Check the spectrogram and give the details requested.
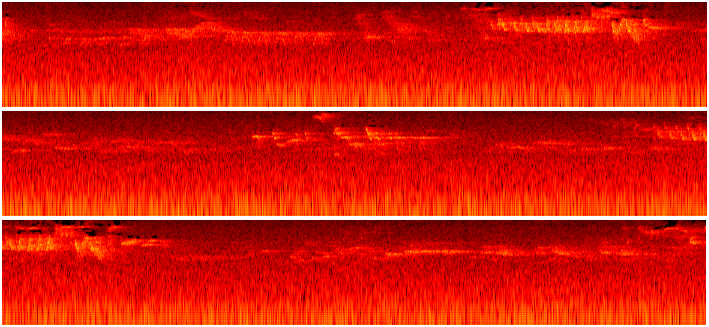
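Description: Wild birdsong: a bird repeats a loud, rapid trilled phrase about every eleven seconds, with softer chirps from other birds between them, over a steady background hiss.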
